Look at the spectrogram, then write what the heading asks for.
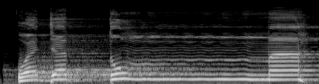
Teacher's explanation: mim sukun bertemu mim idgham mimi, memasukkan atau mentasdidkan 2 mim masuk pada huruf mim berikutnya disertai mendengung selama 3 harokat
